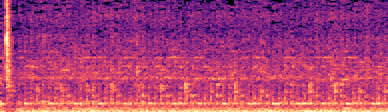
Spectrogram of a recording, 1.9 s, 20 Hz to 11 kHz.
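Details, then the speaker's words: XCMG XE135B excavator diesel after adjusting fan belt and aircon belt, which had made a tearing noise: steady idle with faint even whine, no tearing or flapping; normal belt operation. "Okay na yan. Subukan kong banda rin. Kung may ingay pa. Okay na. Wala nang ingay."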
